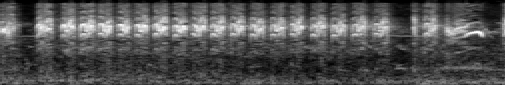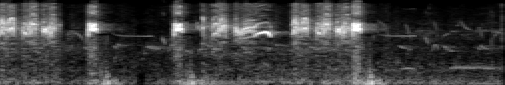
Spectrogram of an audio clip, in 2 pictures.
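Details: Sunbird (sogok ontong) lure recording with rapid, high, buzzy repeated notes in bursts, broken by brief pauses, sharp single chips and short thin whistled slurs.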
